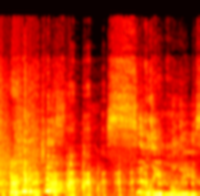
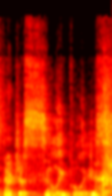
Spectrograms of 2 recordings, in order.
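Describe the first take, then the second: First: High, slow and loud through laughter; drawn-out mocking repeat. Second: Said in the usual way. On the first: Real, not acted. Comic repeating her old bit about Canadian police, drawn out and high. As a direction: stretch it out for comic effect.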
